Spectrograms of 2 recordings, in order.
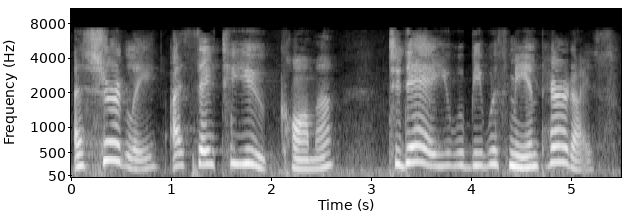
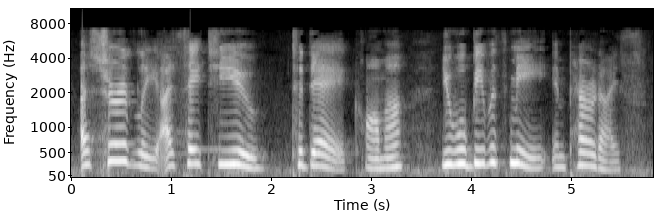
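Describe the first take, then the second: First: The pause comes before "today". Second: The pause comes after "today".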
